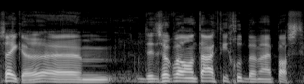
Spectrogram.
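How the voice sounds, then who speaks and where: This is an ordinary speaking voice: a man at medium pitch with ordinary pitch variation, talking at a moderate pace. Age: 50s. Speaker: volleyball coach. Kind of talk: interview.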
